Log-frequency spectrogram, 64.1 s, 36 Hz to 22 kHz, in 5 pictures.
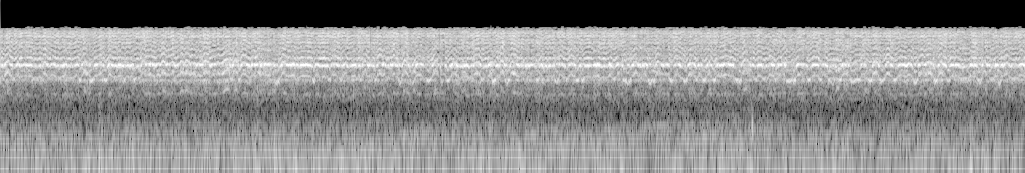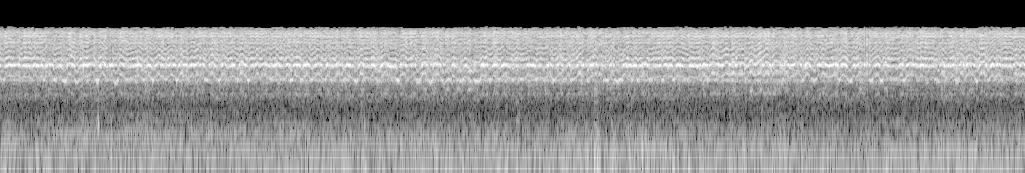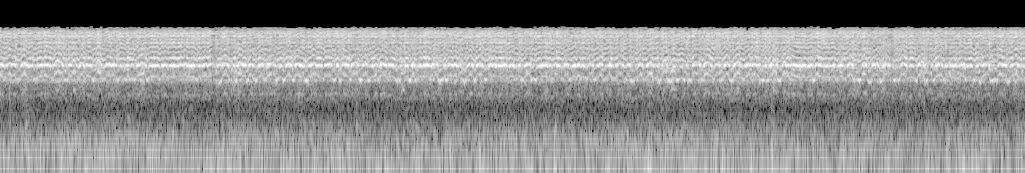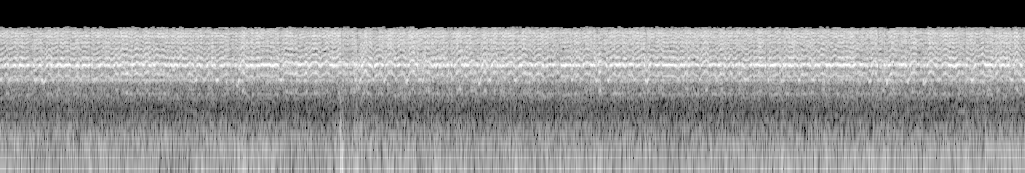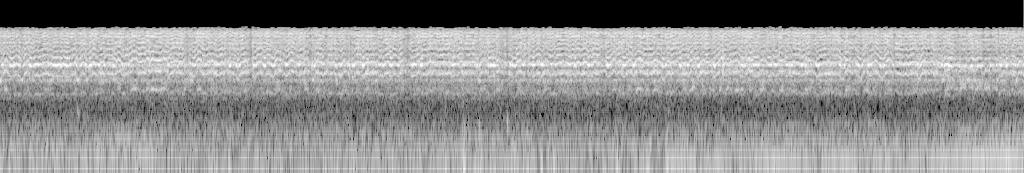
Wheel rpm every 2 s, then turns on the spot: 170, 170, 170, 160, 170, 170, 170, 170, 170, 170, 170, 160, 170, 170, 160, 160, 170, 170, 170, 170, 170, 170, 180, 170, 180, 170, 180, 190, 190, 190, 190, 190.
none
